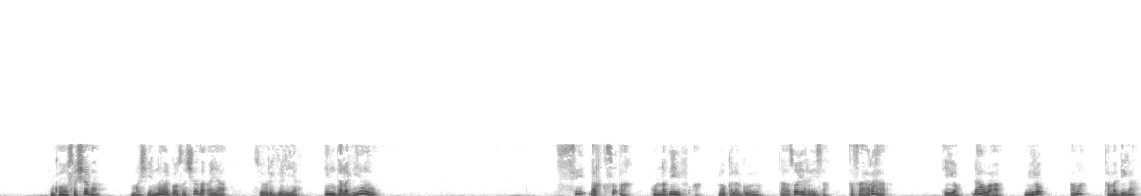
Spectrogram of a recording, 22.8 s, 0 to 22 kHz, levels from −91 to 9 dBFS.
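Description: Likely MP3 compression throughout, at a bitrate that fits roughly 24 kbps, cuts everything above 5.8 kHz, leaving the speech dull, watery and swirly.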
